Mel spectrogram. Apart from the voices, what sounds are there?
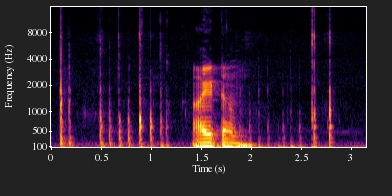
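typing on a computer keyboard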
